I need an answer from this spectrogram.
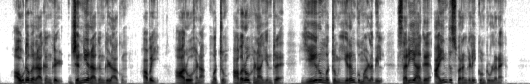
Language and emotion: Tamil, neutral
